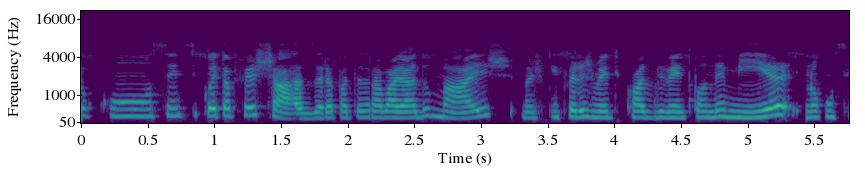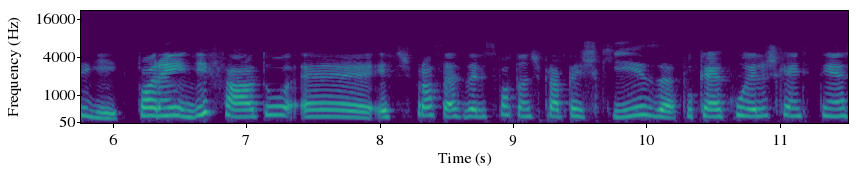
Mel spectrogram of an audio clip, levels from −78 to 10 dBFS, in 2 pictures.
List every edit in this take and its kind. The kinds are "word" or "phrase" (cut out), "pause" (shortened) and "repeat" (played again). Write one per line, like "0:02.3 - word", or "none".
0:01.1 - word
0:04.6 - word
0:05.4 - word
0:08.9 - word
